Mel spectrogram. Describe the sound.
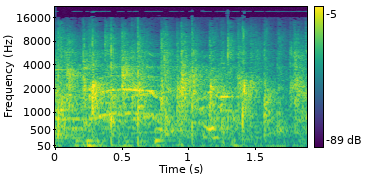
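An audience claps in a dense, steady burst of many overlapping hands, with a voice speaking over the applause throughout.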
